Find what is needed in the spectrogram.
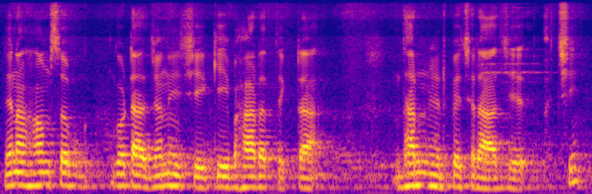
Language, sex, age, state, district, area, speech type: Maithili, male, 18-30, Bihar, Sitamarhi, urban, spontaneous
